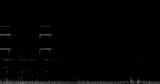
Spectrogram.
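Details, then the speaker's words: Yamasu laser level after cleaning its sticky buttons, which had caused constant error beeping: two short, clean high beeps as the beam lock engages, with no error when the unit is tilted. Normal beam-lock confirmation. "Tít này khóa tia này mình có nhấc nghiêng lên thì nó không hề báo lỗi nhá"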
